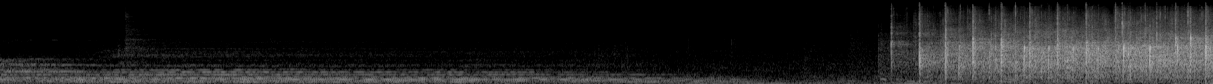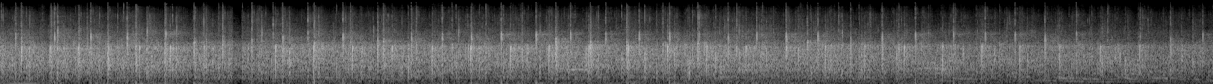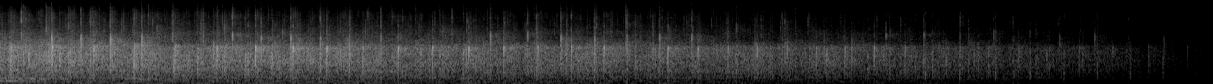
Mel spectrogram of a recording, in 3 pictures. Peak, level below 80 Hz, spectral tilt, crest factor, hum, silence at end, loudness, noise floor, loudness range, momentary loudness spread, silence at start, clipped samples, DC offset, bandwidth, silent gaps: -4 dBFS; -54 dBFS; -0.5 dB/octave; 22 dB; none; 1.9 s; -21 LUFS; -62 dBFS; 23 LU; 24 LU; 0 s; under 0.1%; under 0.1%; 19.5 kHz; none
